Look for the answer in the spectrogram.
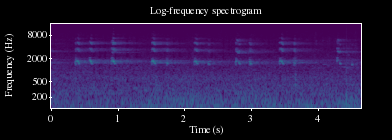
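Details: Peregrine falcon calling at a nest camera in New South Wales during incubation of a three-egg clutch, on a morning with many arrivals and departures; harsh, ringing, harmonic notes repeated about every half second, with a low steady hum beneath.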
